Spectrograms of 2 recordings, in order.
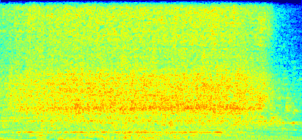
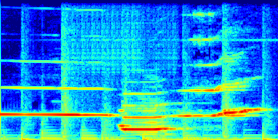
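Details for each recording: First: Mixer tap after replacing the cartridges (kran-buksy): steady, even hiss of running water with no hum or vibration; tap no longer drips or hums. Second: Mixer tap with a worn cartridge (kran-buksa) giving a high, piercing whistle that slides in pitch as the handle turns; tap also drips when closed, so the cartridge needs replacing.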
